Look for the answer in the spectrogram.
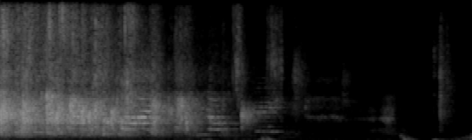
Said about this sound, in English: a round of applause, everybody. Thank you.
